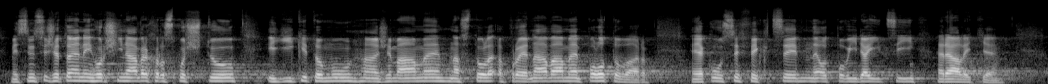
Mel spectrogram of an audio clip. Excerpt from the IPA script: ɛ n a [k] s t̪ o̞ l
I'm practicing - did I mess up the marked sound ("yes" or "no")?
yes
